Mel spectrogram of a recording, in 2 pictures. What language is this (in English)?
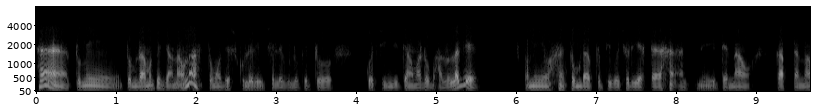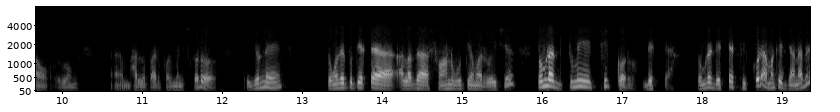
Bangla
